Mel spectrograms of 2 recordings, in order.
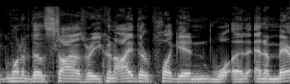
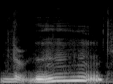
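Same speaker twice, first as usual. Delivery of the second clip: ordinary talk, nothing marked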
